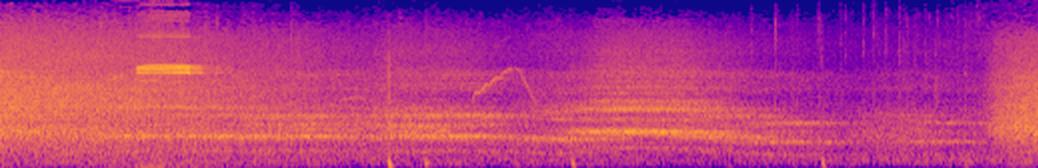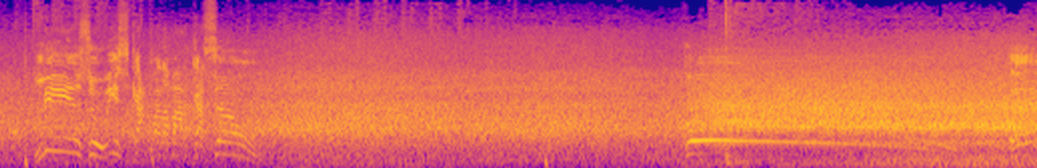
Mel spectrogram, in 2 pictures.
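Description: A large stadium crowd murmurs and chants.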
